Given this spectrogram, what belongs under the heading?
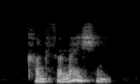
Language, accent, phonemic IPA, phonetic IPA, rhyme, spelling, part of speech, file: English, Southern England, /ˌkɒn.fəˈmeɪ.ʃən/, [ˌkʰɒɱ.fəˈmeɪ.ʃn̩], -eɪʃən, confirmation, noun, LL-Q1860 (eng)-confirmation.wav
- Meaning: 1. An official indicator that things will happen as planned 2. A verification that something is true or has happened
